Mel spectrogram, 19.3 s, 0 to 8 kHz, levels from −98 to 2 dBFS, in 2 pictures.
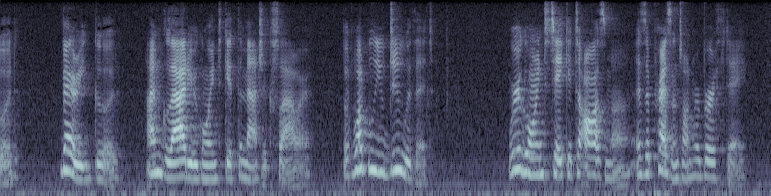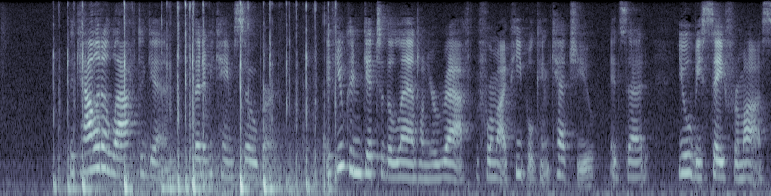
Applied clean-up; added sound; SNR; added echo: none; Computer keyboard; -1 dB; none.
